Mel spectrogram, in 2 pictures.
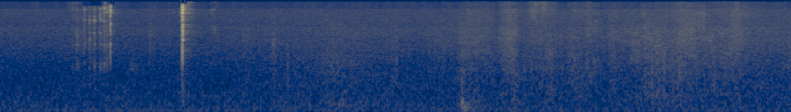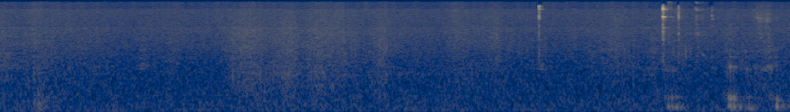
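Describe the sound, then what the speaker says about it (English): Scissors cut a square of fabric in a few faint, close snips, spread out with quiet rustling between them. "That was terrible cutting."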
